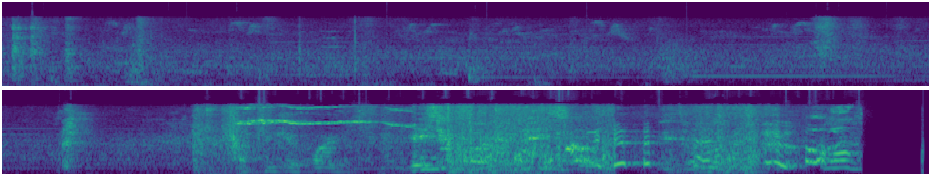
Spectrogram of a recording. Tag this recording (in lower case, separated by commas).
speech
